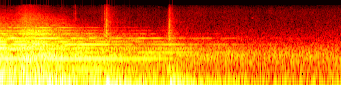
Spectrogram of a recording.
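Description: A bright magical chime rings out and fades.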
